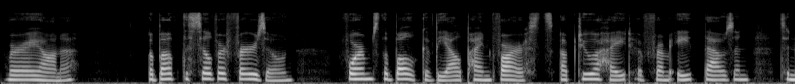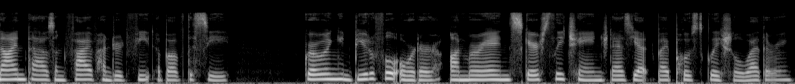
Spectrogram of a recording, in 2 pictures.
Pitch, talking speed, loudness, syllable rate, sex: 215 Hz, 165 wpm, -20 LUFS, 5.1 syllables/s, female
